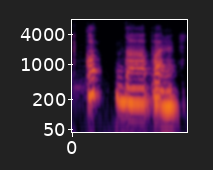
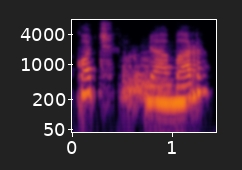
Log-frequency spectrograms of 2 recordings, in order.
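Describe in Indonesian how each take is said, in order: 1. Kata pertama berakhir dengan bunyi t. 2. Kata pertama berakhir dengan bunyi ch. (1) "tapi kot dabar" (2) "Jadi bukan coach dabar"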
